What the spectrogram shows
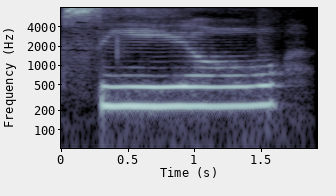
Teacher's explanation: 이 I가 같이 E 길게 해요. ceiling. 두 번째 E는 짧게 내주세요.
